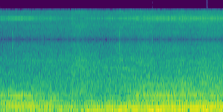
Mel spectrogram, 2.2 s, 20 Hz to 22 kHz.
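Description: BMW M6's naturally aspirated V10 engine heard from inside the cabin while driving; its note dips just under a second in, then climbs steadily as the car pulls.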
